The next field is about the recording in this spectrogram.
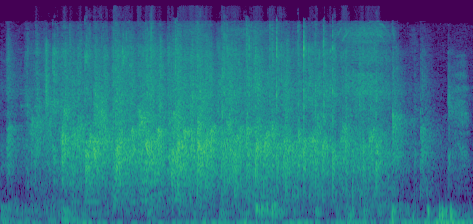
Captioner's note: audience applauding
